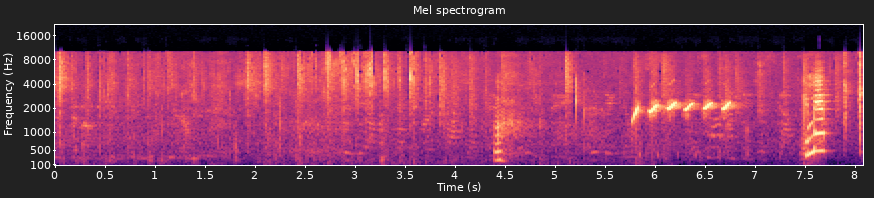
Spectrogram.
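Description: Seven-week-old Shih Tzu puppies yapping at play: light clicks and scuffles, a short rising yelp about halfway, a quick run of about six high yips near six seconds, and a louder rising yelp near the end.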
